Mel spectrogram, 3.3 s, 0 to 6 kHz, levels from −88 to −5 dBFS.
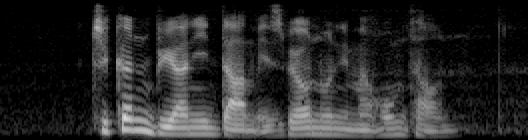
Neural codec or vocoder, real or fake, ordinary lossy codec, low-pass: autoencoder, 48 kHz, 128 numbers a frame, DAC-VAE, trained on Japanese speech; fake; none; 5.4 kHz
